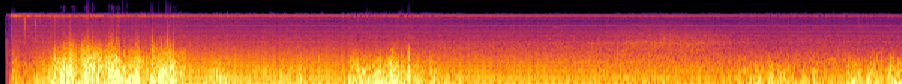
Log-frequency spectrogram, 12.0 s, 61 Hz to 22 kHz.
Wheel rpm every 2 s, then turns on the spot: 0, 0, 0, 0, 0, 0.
none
